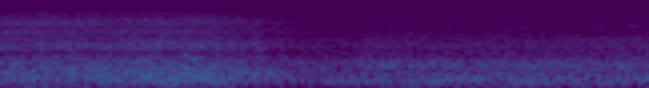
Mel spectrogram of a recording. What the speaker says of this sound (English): I just want to turn the camera around and show you the sea coming in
